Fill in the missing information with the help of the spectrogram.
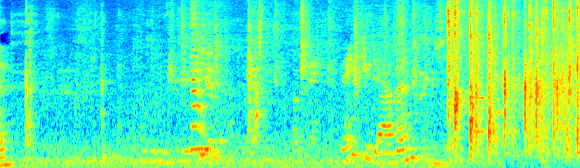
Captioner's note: �applause�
